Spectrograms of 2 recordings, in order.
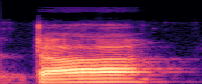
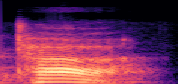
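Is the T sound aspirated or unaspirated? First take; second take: unaspirated; aspirated. First: The T is said without a puff of air. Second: The T is said with a puff of air. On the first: The speaker calls it wrong. "it's not pronounced as a ta" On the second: The speaker calls it right. "it's pronounced as a ta"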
